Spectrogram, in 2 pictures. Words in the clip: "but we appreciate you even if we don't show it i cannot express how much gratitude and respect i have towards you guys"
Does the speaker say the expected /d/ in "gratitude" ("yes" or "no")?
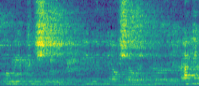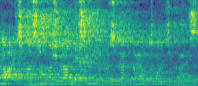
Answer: no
